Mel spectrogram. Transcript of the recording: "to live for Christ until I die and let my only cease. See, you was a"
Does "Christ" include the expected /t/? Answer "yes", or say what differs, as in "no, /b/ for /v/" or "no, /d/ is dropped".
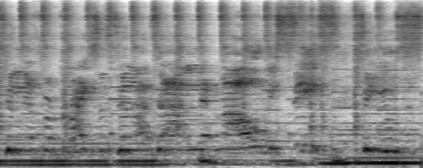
no, /t/ is dropped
